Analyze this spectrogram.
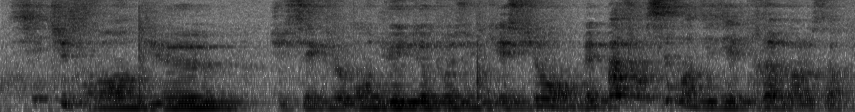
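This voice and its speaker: A man's voice: medium pitch, fast, recorded from a distance. A male rabbi giving a humorous sermon to a congregation, joking and firing rhetorical questions at his listeners. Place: community center hall. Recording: echoey hall recorded from afar, faint noise.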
